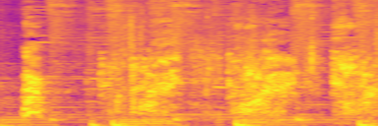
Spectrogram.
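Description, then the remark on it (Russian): A dog, Altai, barks in greeting, repeatedly in a quick, uneven series of sharp, mid-pitched woofs with brief yips mixed in, loud and without any talking. “А это мой верный Алтай спешит с вами поздороваться.”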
